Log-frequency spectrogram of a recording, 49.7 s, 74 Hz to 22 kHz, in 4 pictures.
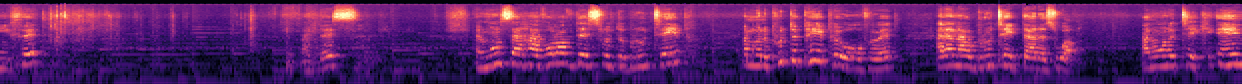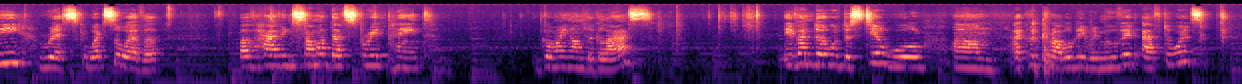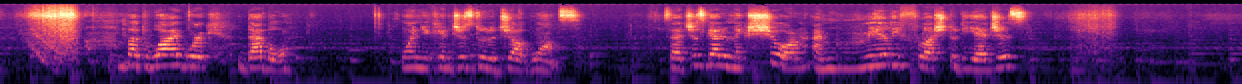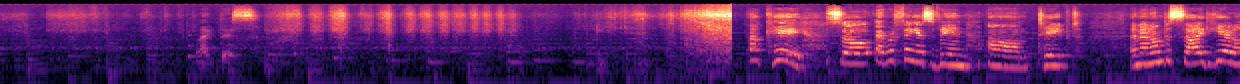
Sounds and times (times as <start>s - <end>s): Speech: 0.0s - 0.5s, 3.0s - 3.7s, 4.8s - 10.8s, 11.4s - 14.0s, 14.8s - 16.8s, 17.8s - 19.0s, 20.3s - 24.5s, 26.0s - 27.8s, 28.8s - 30.7s, 31.5s - 35.2s, 39.2s - 39.9s, 44.8s - 49.6s
Music: 0.0s - 49.6s.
